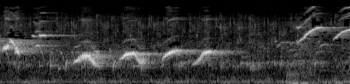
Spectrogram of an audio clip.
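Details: Wild forest white-rumped shama singing to provoke rivals: a run of clear whistled notes, several short slurred phrases falling and rising, ending in higher sweeping whistles.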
